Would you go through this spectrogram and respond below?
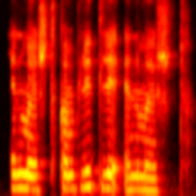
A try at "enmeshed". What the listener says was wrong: Yeah, that's quite good how you said that one.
